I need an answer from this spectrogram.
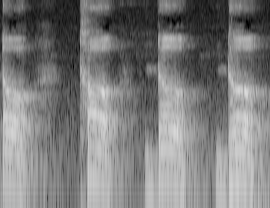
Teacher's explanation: ट में क्या होता है ना जीभ मुड़ जाती है ऐसे मुड़ रही है देखिए ऐसे मुड़ रही होगी जीभ तभी · इसी तरह मूर्धा, ट, ट में क्या होता है ना, जीभ मुड़ जाती है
